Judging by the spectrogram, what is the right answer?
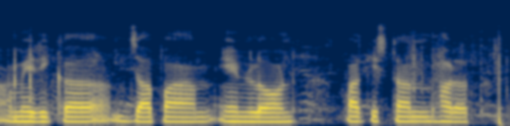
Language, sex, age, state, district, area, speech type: Odia, male, 18-30, Odisha, Malkangiri, urban, spontaneous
